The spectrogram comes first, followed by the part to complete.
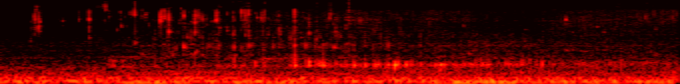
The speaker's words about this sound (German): du schüttest abermals Sekt nach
